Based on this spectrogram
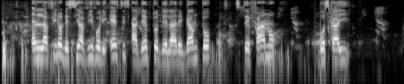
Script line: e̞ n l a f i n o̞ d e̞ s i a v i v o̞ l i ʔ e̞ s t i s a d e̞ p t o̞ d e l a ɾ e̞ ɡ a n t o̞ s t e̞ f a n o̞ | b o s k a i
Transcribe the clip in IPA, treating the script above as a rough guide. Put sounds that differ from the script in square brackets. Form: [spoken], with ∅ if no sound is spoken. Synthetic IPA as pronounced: e̞ n l a f i n o̞ d e̞ s i a v i v o̞ l i ʔ e̞ s t i s a d e̞ p t o̞ d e l a ɾ e̞ ɡ a n t o̞ s t e̞ f a n o̞ | b o s k a i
